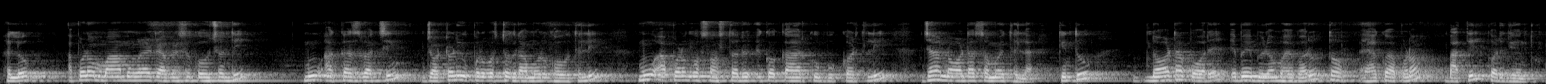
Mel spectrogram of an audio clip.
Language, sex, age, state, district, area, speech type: Odia, male, 18-30, Odisha, Khordha, rural, spontaneous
